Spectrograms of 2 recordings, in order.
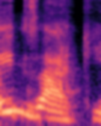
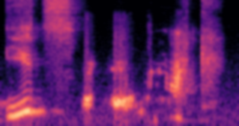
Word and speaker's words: Yitzhak: Não, em hebraico não é Isaac, em hebraico é Yitzhak. Para você pronunciar corretamente o nome do filho de Abraão, você tem que rir.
